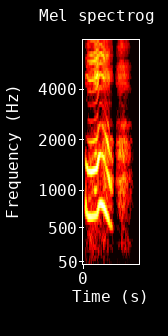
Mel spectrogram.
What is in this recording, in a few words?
MOOD JP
